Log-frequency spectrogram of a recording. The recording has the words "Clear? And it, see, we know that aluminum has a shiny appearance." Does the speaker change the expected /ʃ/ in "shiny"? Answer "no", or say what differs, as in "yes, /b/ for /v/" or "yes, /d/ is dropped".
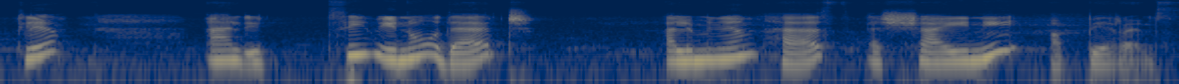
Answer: no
